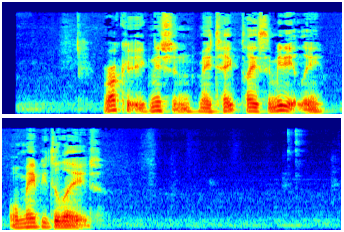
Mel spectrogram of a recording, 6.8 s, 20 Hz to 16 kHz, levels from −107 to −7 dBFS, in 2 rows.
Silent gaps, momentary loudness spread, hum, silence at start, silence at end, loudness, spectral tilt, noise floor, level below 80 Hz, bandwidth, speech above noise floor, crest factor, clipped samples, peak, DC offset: none; 8 LU; none; 1 s; 2.4 s; -21 LUFS; -5 dB/octave; -64 dBFS; -60 dBFS; 11.5 kHz; 44 dB; 20 dB; under 0.1%; -2 dBFS; under 0.1%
